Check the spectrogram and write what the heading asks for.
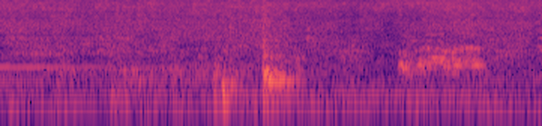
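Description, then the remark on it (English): A kitchen sink sprayer, used by a man washing dishes, hisses steadily throughout, a broad rushing spray, with a few brief higher-pitched clinks or squeaks cutting through partway. “I really thought I was okay with the dishes being done while I do this. But I forgot. My husband uses the sprayer.”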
